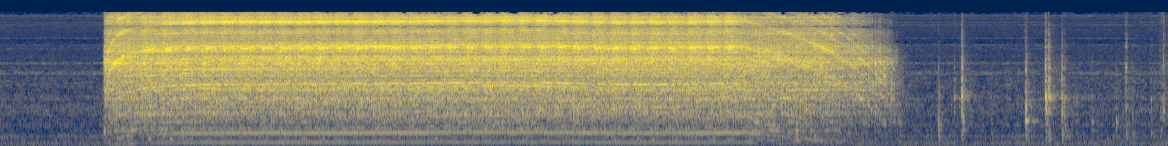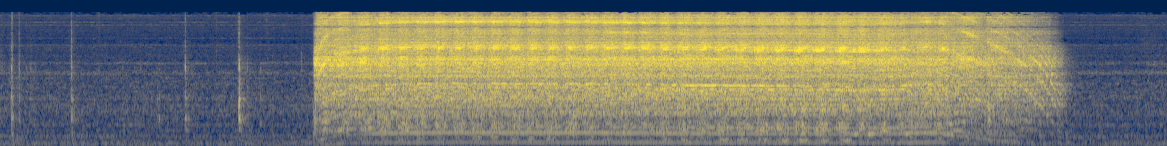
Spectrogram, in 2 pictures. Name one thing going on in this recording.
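An electric grater whirs loudly, then slows and winds down.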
